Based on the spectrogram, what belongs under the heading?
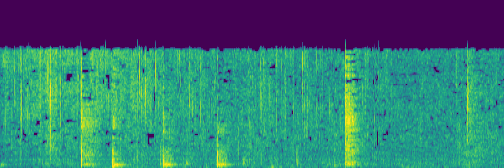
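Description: Sliced onions and turmeric frying in hot oil in a metal kadai, sizzling steadily while a steel ladle stirs them, scraping and knocking against the pan about five times, loudest about three and a half seconds in.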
